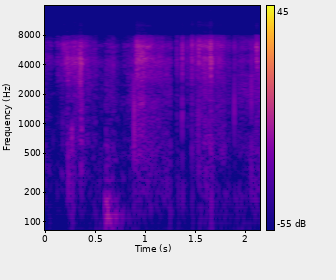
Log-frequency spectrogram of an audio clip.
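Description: Footsteps crunching in snow at a walking pace, several steps with small clicks between them.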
